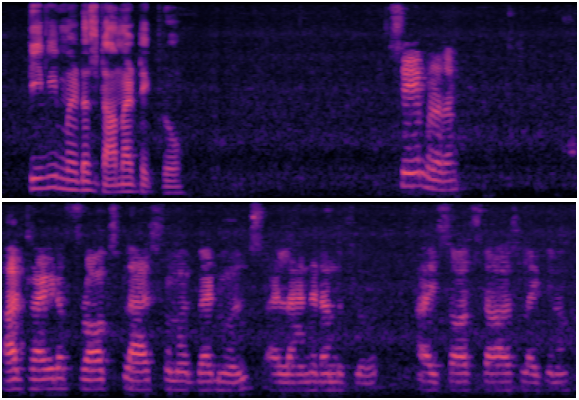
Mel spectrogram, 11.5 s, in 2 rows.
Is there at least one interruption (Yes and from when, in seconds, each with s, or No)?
No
